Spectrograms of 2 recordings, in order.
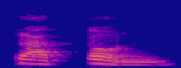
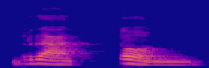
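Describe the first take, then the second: First: The stress is on the last syllable. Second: The stress is on the last syllable.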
